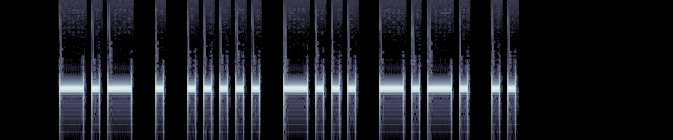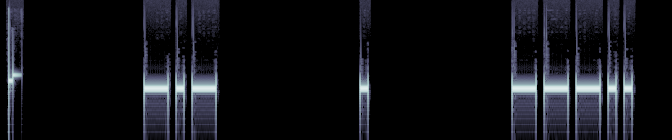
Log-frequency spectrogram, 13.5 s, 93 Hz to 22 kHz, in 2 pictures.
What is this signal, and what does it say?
Morse code, heard as a keyed tone, about 15 wpm, spaced as for 10 wpm, 700 Hz. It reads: KE5BCI KE8
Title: USA Call Signs - 6 Characters - 6x Character Spacing - 15wpm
